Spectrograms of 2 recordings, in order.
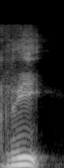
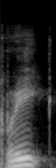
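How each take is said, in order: First: "री" with a fine, light R; Tajweed light ra on "री"; light thin R. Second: "री" with a thick, rounded R; the mistaken full-mouthed "री"; wrongly heavy R. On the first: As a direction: say "री" thinly, tongue forward, clear ee. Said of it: "हल्की आवाज़ निकालिए". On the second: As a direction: say "री" heavy, like o-rree. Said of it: "री नहीं". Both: Shown as a demonstration.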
